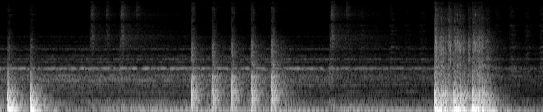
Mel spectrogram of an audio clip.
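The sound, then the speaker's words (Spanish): Knocking on a door with a closed fist: two knocks, then a quick run of about five, then a louder, heavier burst of rapid blows near the end, with no talk. “Durante las tardes siguientes se oyó de nuevo llamar a la puerta, suavemente al principio y después más fuerte, con el puño cerrado.”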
